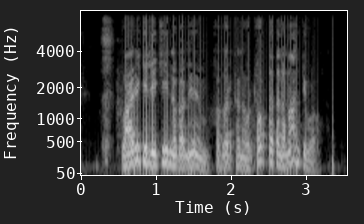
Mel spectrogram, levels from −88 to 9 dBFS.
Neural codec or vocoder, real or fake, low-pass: none; real; 7.2 kHz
